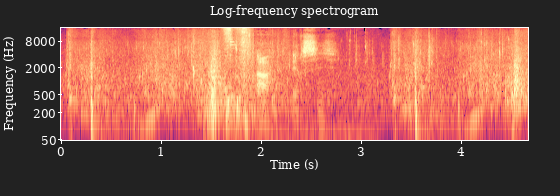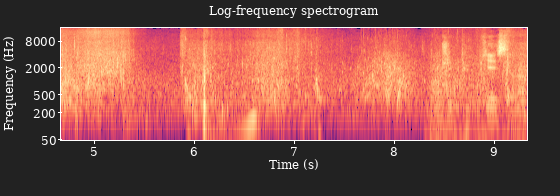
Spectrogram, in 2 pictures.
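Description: Water splashes as a spear jabs into a shallow stream.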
